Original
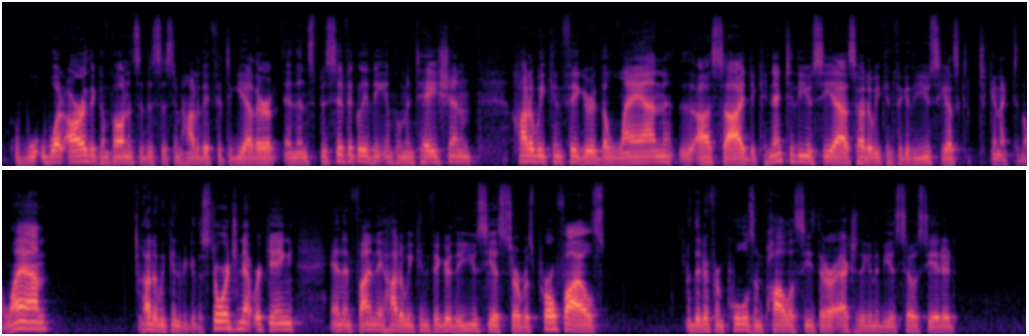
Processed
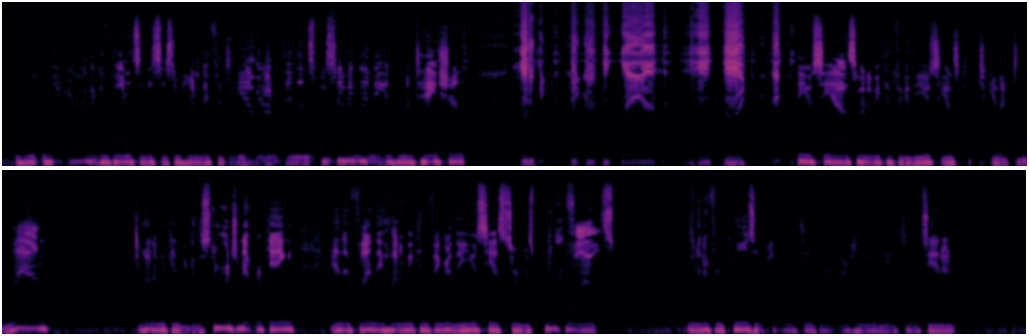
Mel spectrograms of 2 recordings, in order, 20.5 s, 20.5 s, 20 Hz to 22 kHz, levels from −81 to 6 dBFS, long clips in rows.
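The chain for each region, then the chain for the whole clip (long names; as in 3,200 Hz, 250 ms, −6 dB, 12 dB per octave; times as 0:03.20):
0:00.45–0:00.99: downward compressor 8 to 1, threshold −25 dBFS + high-shelf EQ 3,900 Hz −5 dB
0:02.25–0:03.77: stiff-string resonator 71 Hz, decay 0.49 s, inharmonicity 0.03 + dynamic equaliser 3,200 Hz, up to +4 dB, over −53 dBFS, Q 1.5 + leveller curve on the samples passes 2
0:04.61–0:07.96: elliptic band-pass filter 430–2,200 Hz + bad sample-rate conversion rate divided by 8×, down none, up hold + highs frequency-modulated by the lows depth 0.15 ms
0:09.14–0:11.99: downward compressor 10 to 1, threshold −16 dBFS + high-frequency loss of the air 63 metres
0:15.60–0:17.22: low-shelf EQ 260 Hz −8.5 dB + all-pass dispersion highs, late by 99 ms, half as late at 620 Hz + multiband upward and downward compressor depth 40%
0:17.80–0:19.46: low-pass filter 1,700 Hz + downward compressor 3 to 1, threshold −35 dBFS
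whole clip: reverb reduction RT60 0.61 s; inverse Chebyshev band-stop filter 340–1,200 Hz, stop band 60 dB; dynamic equaliser 7,600 Hz, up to +4 dB, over −53 dBFS, Q 1.1; level −2 dB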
